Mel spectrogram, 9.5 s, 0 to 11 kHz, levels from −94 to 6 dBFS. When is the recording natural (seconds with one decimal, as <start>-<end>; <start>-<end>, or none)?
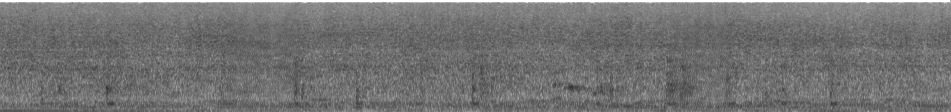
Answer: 0.0-2.3; 3.0-6.7; 7.3-9.5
